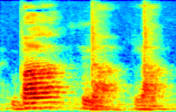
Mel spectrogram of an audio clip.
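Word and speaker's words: バナナ: Of course, with Japanese accent, in the Japanese way. Okay, we pronounce it banana, banana.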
